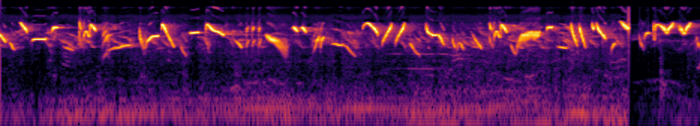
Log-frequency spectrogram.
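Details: Black-throated canary singing cheerfully, a dense rapid medley of sharp high chirps and slurred whistles continuing steadily, a soft low hum underneath and a click near the end.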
